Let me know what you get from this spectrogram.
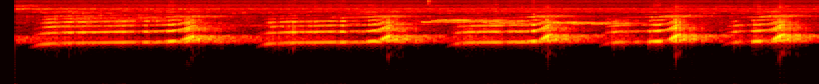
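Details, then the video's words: Female and male northern gray gibbons duetting: a rapid run of rising, whooping notes, each sliding upward and ending in a sharp peak, repeated roughly every half second with rich overtones, over a clean, quiet background. "Northern gray gibbon female and male duet"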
